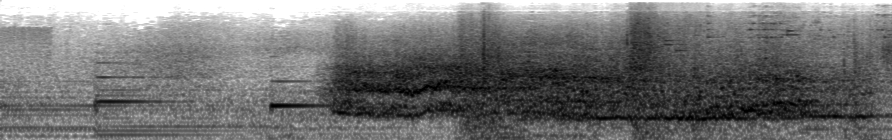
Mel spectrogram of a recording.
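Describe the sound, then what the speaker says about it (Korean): A car skids in a multi-car traffic pile-up in a film scene, with a long loud tire squeal and engine roar that builds and holds for several seconds. "끔찍한 연쇄 교통사고를 당해 그 자리에서"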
